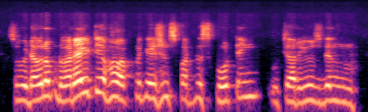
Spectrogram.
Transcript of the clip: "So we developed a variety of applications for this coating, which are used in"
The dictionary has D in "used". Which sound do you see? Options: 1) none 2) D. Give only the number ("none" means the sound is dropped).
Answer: 2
